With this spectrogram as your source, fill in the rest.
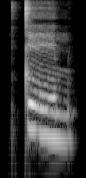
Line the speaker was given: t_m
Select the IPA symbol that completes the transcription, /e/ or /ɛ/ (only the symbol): e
